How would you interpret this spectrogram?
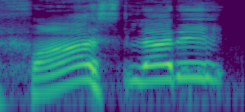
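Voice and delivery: imitated Scottish dad, rising in pitch; broad Scottish accent. Old dad questions his son about fasting, broad Scottish accent. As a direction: query it in a mock Scottish accent. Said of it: "He had a very broad Scottish accent".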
